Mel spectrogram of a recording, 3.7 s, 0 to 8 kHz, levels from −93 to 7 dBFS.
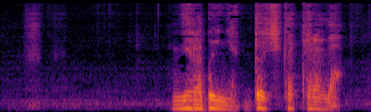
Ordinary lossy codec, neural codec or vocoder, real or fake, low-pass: MP3, 32 kbps; codec, 32 kHz, 1.9 kbps, SNAC; fake; 7.2 kHz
